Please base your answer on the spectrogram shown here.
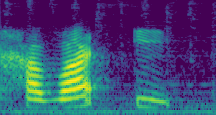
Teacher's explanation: Un signe que considera com consonant i es diu aquina, val, és com un cierre glotal, és com a fer una petita pausa. Hawaii, he de pronunciar Hawaii i he de posar apòstrofe entre dos is.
